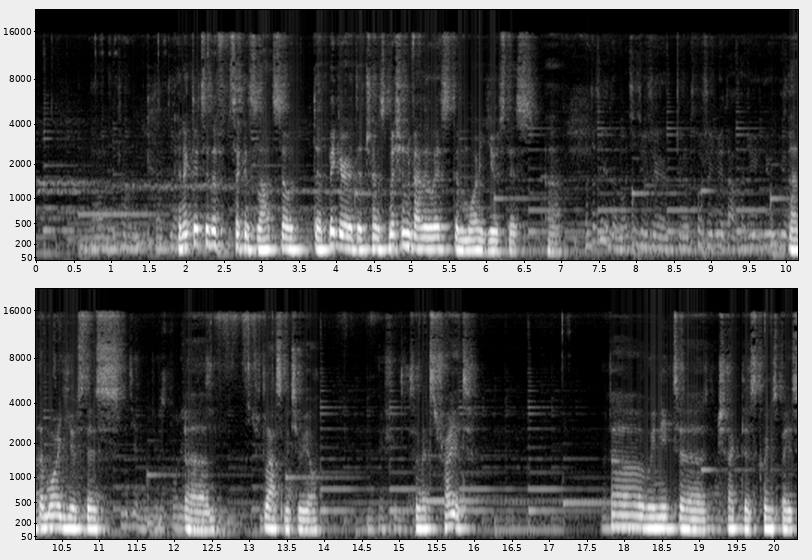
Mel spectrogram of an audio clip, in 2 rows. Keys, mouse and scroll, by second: 0.7 click, 1.5-2.5 drag, 4.2 Tab, 12.7-13.7 middle drag, 15.4-17.6 drag, 18.4 n.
